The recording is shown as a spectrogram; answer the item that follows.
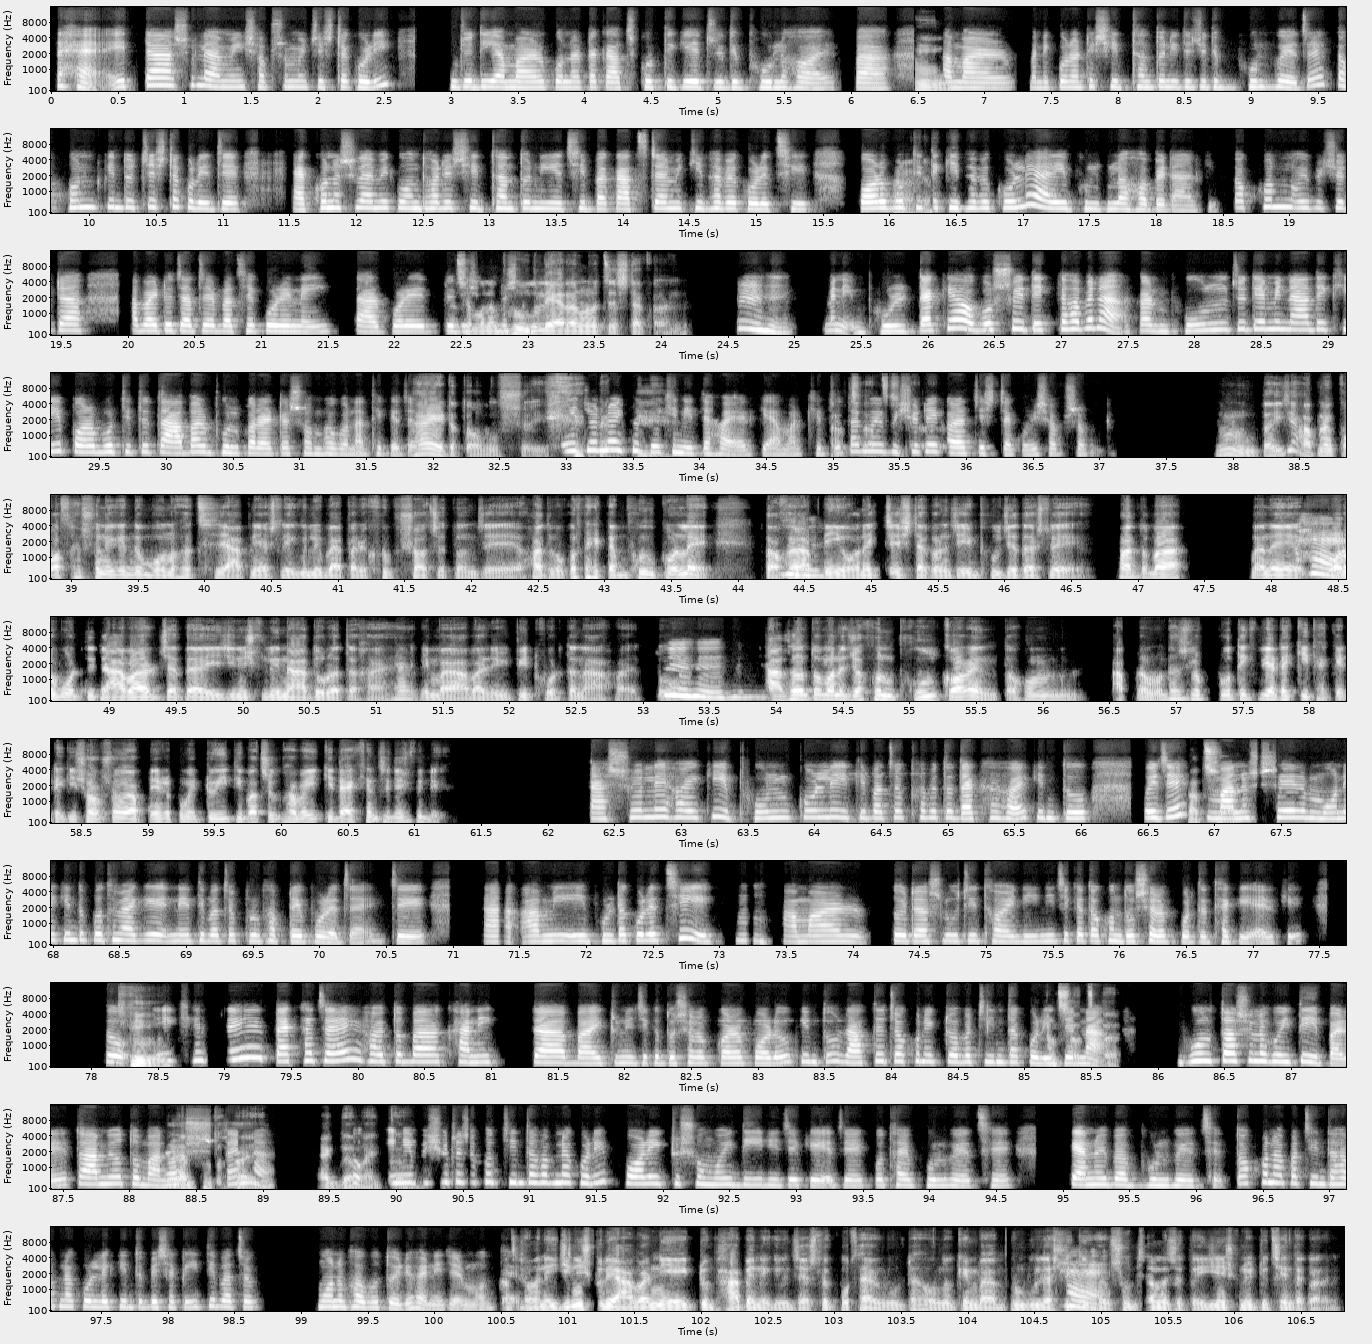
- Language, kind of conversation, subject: Bengali, podcast, তুমি ভুল থেকে কীভাবে শেখো?
- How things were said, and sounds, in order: unintelligible speech; other background noise; chuckle; laughing while speaking: "কোন একটা ভুল করলে"; horn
